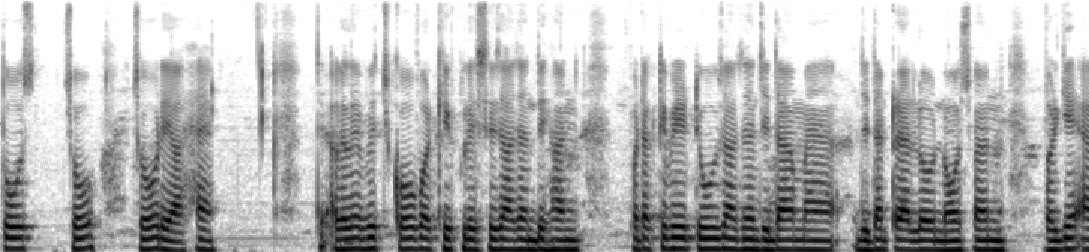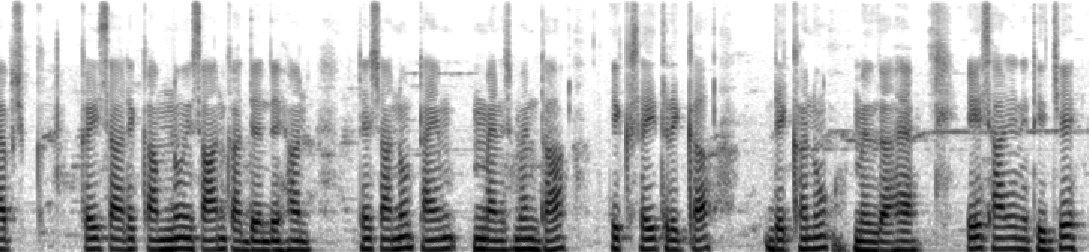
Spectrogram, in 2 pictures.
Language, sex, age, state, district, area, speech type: Punjabi, male, 18-30, Punjab, Hoshiarpur, urban, spontaneous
